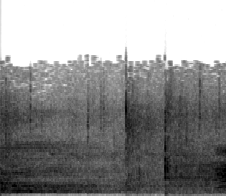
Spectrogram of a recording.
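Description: Futsal ball struck and bouncing on a wooden court, two sharp knocks in the second half, with voices calling over the play.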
